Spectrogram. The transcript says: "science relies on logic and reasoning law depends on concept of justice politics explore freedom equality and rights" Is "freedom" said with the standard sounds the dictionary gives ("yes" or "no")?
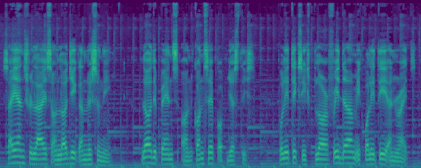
yes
